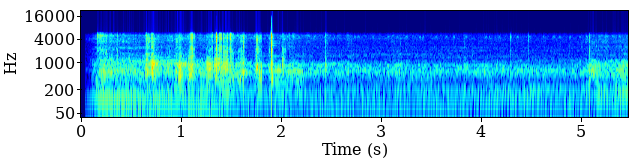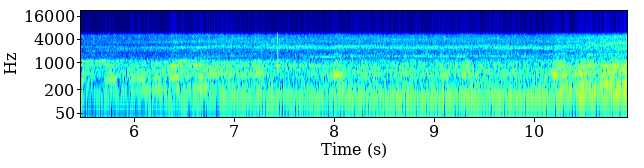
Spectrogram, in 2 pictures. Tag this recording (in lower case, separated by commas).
vehicle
